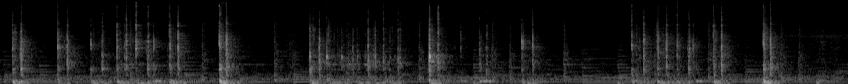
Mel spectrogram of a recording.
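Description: Close, fast typing on a computer keyboard, a dense run of clicking keystrokes with occasional harder taps, continuing steadily throughout with no voices.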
